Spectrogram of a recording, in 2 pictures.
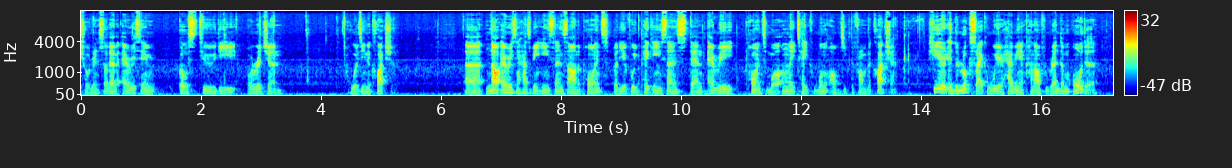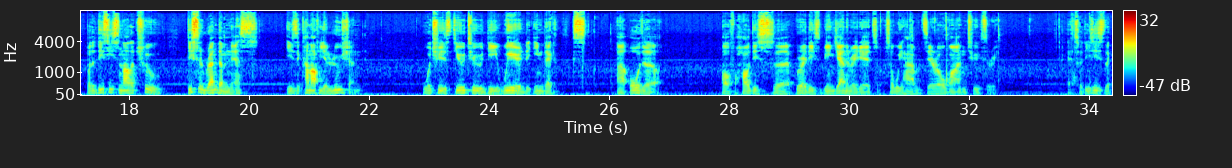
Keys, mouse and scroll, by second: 0.3-1.9 middle drag, 1.9-3.9 typing, 2.1 click, 2.7 click, 3.3 right click, 4.4-6.5 middle drag, 6.5-9.3 drag, 10.1-18.0 middle drag, 25.1-30.5 middle drag, 30.5-34.1 typing, 30.6 click, 31.1 click, 31.6 click, 32.2 click, 33.2 click, 34.1-34.3 right drag.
